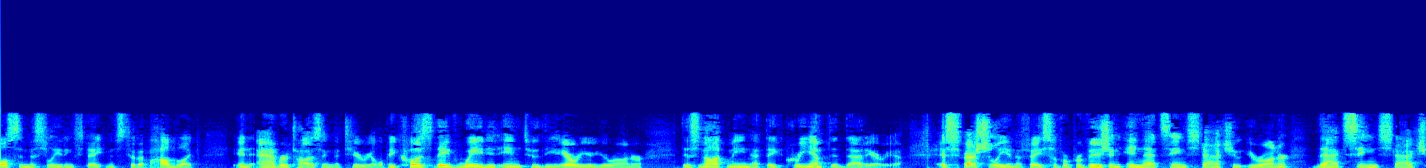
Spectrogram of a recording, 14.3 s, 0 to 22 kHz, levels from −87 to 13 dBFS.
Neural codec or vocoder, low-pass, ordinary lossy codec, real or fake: codec, 16 kHz, 0.8 kbps, ZipCodec; 7.2 kHz; MP3, 32 kbps; fake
